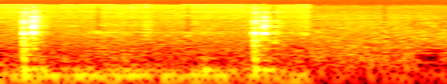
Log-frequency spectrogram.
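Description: Two faint ticks, about a second apart, as a roller is pressed over a metal stencil on cork clay; otherwise near silence.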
